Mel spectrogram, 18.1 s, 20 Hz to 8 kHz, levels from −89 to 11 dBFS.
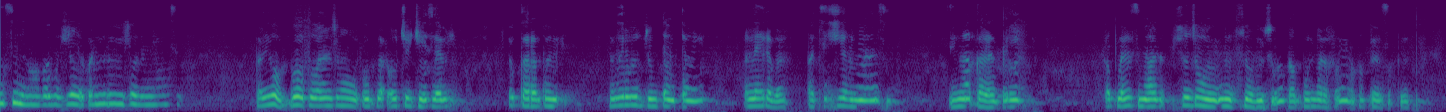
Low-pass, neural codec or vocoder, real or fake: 7.2 kHz; codec, 16 kHz, 1 kbps, FreqCodec, larger model; fake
